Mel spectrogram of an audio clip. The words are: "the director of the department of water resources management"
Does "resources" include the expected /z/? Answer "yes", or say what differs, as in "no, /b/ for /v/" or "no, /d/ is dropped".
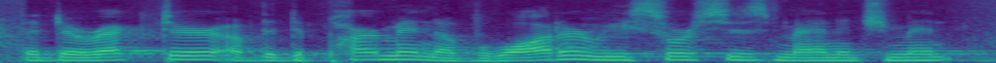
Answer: yes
